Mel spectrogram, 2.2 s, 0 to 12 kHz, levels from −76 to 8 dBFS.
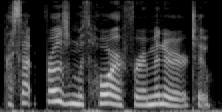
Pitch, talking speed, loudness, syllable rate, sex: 250 Hz, 270 wpm, -16 LUFS, 7.1 syllables/s, female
